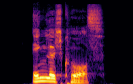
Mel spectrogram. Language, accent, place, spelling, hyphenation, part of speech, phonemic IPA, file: German, Germany, Berlin, Englischkurs, Eng‧lisch‧kurs, noun, /ˈɛŋlɪʃˌkʊʁs/, De-Englischkurs.ogg
- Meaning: English language course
